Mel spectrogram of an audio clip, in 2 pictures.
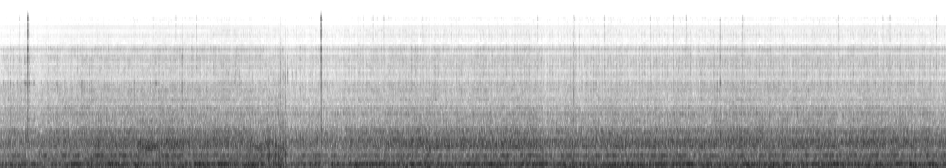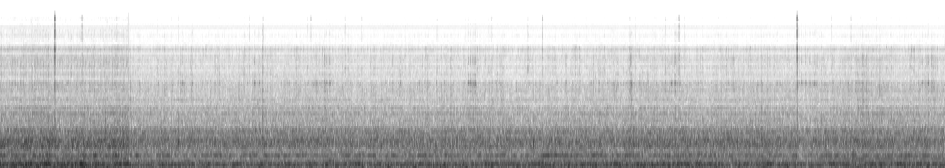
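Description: Steady wind rush and rolling road rumble on the microphone of a camera riding on a moving recumbent trike, with no engine; it eases somewhat about halfway through.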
